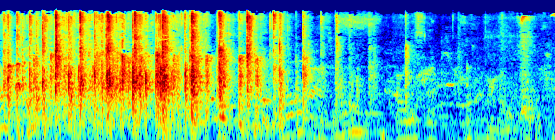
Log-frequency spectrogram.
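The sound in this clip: Hand clapping as a cue: many sharp, rapid claps in quick succession that gradually thin out and grow fainter toward the end.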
